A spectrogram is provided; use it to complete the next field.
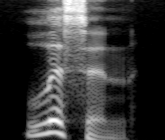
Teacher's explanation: Listen is spelled l i s t e n, but we say listen. The T just vanishes.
